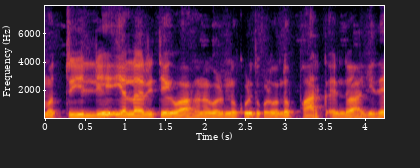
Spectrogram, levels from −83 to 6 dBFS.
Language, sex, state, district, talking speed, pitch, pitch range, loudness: Kannada, male, Karnataka, Belgaum, 125 wpm, 105 Hz, 100-110 Hz, -15 LUFS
